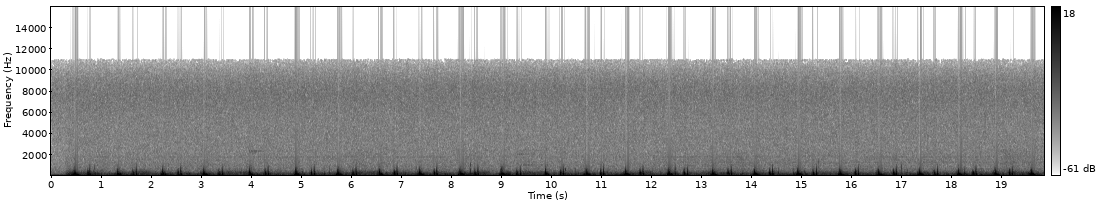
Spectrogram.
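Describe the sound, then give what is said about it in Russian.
Heartbeat heard through a stethoscope at the apex of a patient with mitral stenosis, with a loud, snapping first heart sound. Beats repeat steadily and evenly for the whole stretch over a faint low hum, with no voices. “Прослушайте хлопающий первый тон на верхушке у больного с митральным стенозом.”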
